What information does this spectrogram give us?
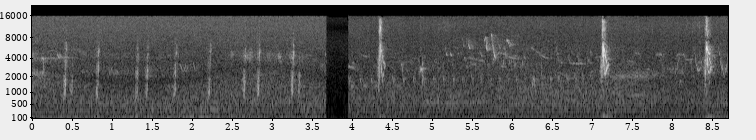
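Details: A hepatic tanager (Piranga flava) in Bosque de los Constituyentes, Rosario, Argentina: two sharp, high call notes late in the clip, with fainter scattered chirps and ticks over a steady background hiss.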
